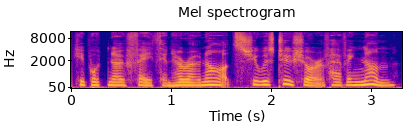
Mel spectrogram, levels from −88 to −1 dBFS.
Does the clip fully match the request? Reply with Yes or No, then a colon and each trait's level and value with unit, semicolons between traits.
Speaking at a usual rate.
No: fast, 270 wpm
